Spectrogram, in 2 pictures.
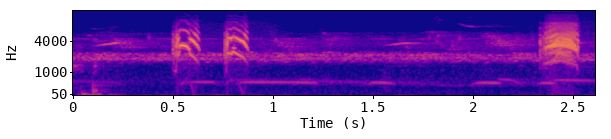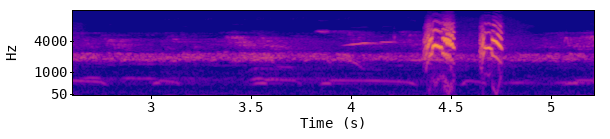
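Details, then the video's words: Rose-ringed parakeet calling in short bursts: a pair of shrill screeches, a single longer harsh squawk, then another pair, separated by pauses, against a constant high-pitched background buzz. "Rose ringed parakeet Song ! Rose ringed parakeet Call ! Rose ringed parakeet Sounds !"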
